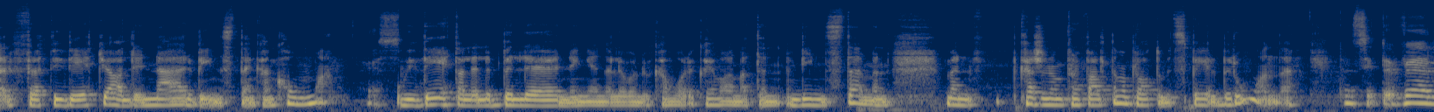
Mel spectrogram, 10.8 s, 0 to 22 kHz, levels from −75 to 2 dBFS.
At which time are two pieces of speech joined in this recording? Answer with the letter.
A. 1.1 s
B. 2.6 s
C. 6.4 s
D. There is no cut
B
